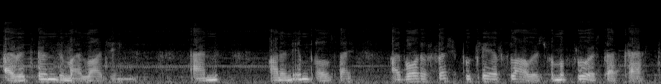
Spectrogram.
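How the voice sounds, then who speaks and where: A man's voice: on the low side, normal speed, close to an everyday voice. Man as an earnest young student, muffled radio. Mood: breathless recounting. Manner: formal, ardent, florid diction. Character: earnest, smitten young Italian male student. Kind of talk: old-time radio drama acting. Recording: dull, noisy old radio recording.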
